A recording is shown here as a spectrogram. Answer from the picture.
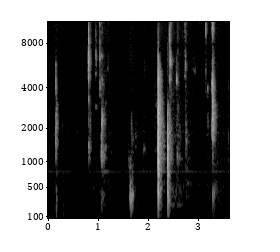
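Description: Someone picks up a glass of water and drinks, making a string of soft clicks and gulping swallows with a louder knock midway, irregular and fairly quiet, with no talking.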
